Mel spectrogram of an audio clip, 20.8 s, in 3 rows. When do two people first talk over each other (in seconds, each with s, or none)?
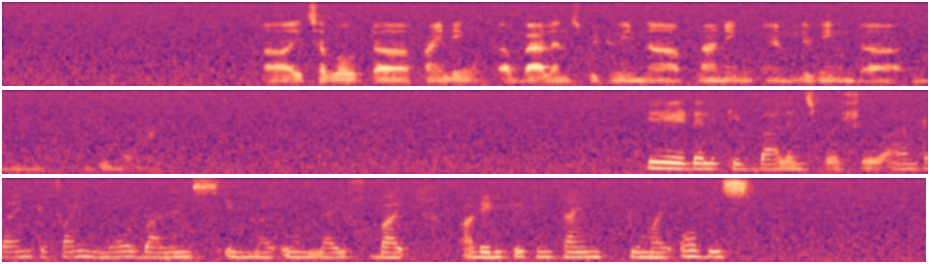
none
